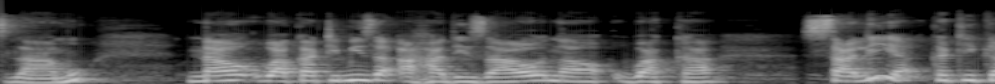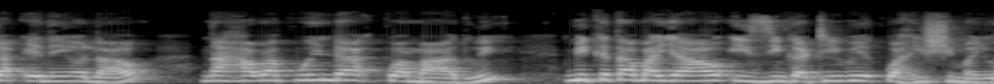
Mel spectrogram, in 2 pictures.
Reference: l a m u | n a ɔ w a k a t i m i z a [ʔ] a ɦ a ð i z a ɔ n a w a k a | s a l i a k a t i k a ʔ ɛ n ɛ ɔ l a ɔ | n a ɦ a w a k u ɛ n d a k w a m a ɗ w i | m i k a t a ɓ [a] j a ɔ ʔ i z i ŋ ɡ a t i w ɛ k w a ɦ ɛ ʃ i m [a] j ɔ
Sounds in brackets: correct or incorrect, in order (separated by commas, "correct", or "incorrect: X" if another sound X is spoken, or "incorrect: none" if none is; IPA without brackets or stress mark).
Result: correct, correct, correct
